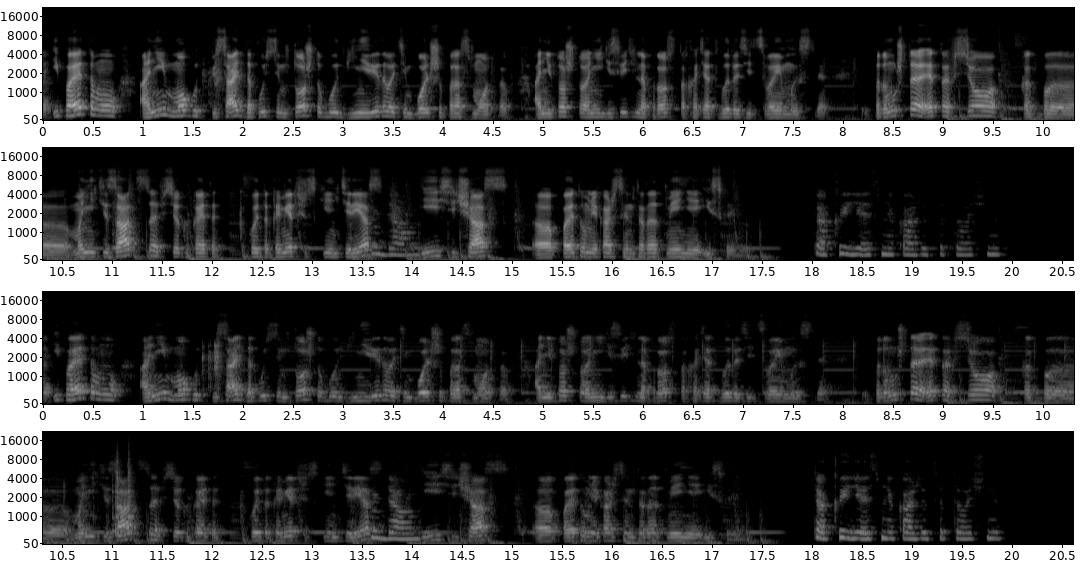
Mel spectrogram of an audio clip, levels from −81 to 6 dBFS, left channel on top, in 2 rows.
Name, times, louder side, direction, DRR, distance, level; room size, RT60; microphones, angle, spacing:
voice 1, 0.0-7.8 8.3-9.5 9.8-12.0 12.4-13.7 14.1-14.9 15.2-17.4, left 6 dB, 80° left, 0.5 m, -39 dB
Telephone, 1.5-11.4, right 4 dB, 75° right, 0.7 m, -58 dB
sound 1, 9.0-17.7, left 1 dB, 30° left, 0.5 m, -57 dB
voice 2, 13.6-14.1 18.0-19.9, right 4 dB, 50° right, 0.4 m, -46 dB
2.7 x 2.6 x 3.0 m
head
